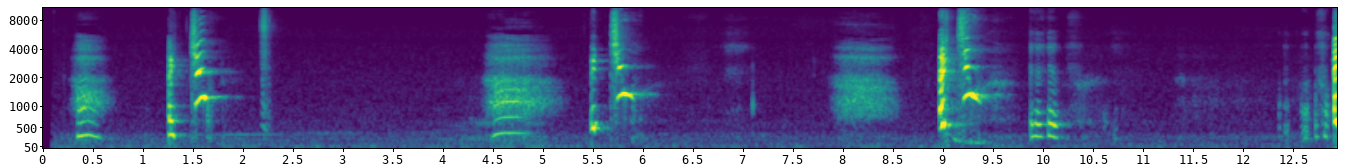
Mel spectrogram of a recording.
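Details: Imitated sneezes: several short sneeze-like bursts with a gasping lead-in and pauses between them, while someone laughs at the fake sneezes.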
